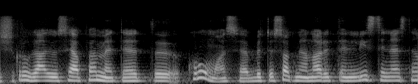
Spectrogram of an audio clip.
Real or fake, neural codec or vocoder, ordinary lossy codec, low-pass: fake; codec, 24 kHz, 0.9 kbps, DualCodec; MP3, 96 kbps; 9.9 kHz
